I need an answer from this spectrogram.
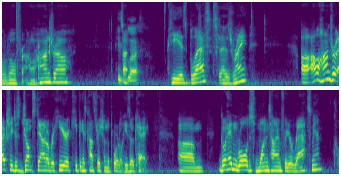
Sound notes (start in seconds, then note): none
